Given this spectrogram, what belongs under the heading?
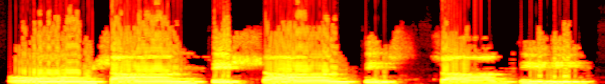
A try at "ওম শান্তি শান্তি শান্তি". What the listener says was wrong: হ্যাঁ, শান্তি, ওই তিস বলে একটা গ্যাপ তৈরি হয়ে যাচ্ছে, ওইটা হলে দীর্ঘইকার মতন উচ্চারণ হয়ে যায়। শান্তি, ওই টি ইকারটাকে আমরা বেশিক্ষণ টানবো না।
